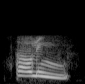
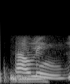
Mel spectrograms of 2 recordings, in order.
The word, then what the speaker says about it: Pauline: Pauline. – Pauline. – Pauline, yes. – How do you spell that? – P-A-U-L-I-N-E.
